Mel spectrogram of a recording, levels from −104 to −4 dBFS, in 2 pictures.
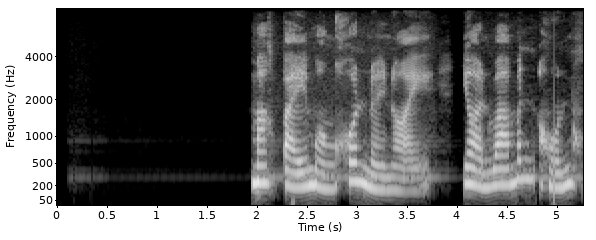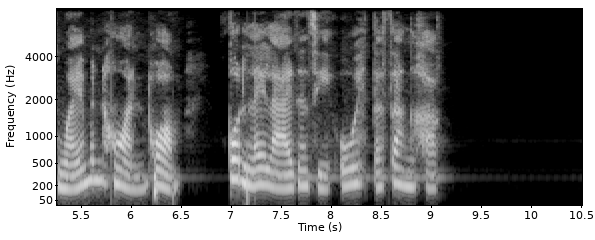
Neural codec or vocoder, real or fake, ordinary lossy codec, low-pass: none; real; none; none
